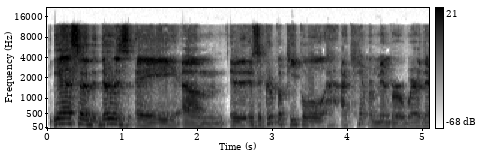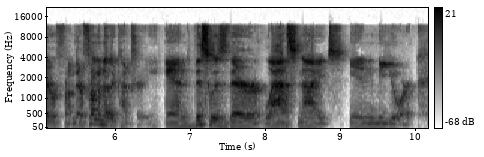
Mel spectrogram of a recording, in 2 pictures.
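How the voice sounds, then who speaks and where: A man's voice: lowish voice, unhurried, hardly any pauses, fairly bright tone, echoey room. A man, a consultant and speaker, telling stories in a casual interview, rambling with many fillers and restarts.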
